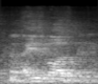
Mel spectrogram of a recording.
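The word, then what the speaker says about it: Aizawl: I saw many people pronounce Aizwal everywhere. We can write, nobody knows that AW stands for O.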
